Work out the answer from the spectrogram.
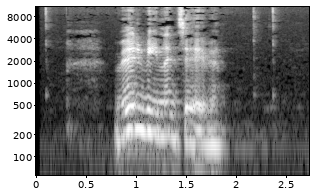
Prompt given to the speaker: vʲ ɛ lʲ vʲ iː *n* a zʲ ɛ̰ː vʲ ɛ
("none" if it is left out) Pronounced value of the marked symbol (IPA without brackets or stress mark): n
